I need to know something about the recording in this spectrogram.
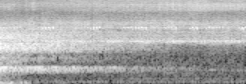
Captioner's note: crickets chirping, cars passing in the distance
